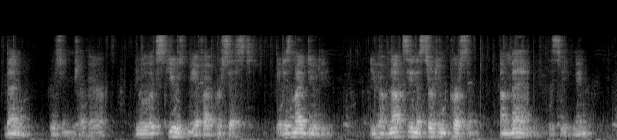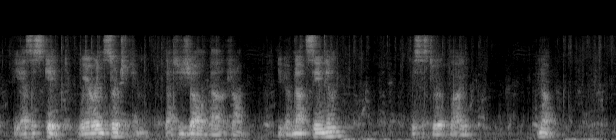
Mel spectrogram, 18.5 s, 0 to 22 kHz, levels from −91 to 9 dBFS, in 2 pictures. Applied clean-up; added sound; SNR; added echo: neural separator model SepFormer DNS4.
